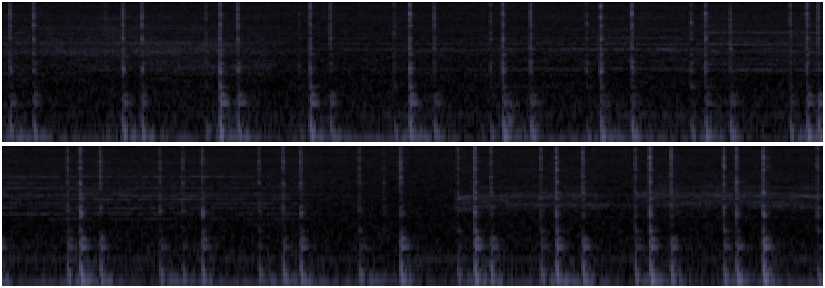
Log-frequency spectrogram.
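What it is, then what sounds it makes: Glass vanity mirror tapped. Fingertips and short nails tap rapidly and unevenly on the dry, solid flat glass surface of a round tabletop makeup mirror with a white plastic frame. Each tap is a short, sharp click that dies away almost at once, heard over a steady low hum. Faint sustained mid-range tones drift in and out partway through.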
